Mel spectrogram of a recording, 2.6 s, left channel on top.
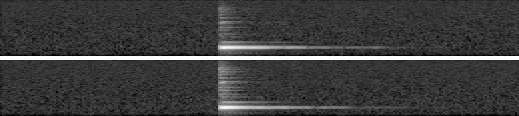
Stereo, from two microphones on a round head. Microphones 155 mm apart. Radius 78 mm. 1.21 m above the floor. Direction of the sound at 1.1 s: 45° right (ahead or behind).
